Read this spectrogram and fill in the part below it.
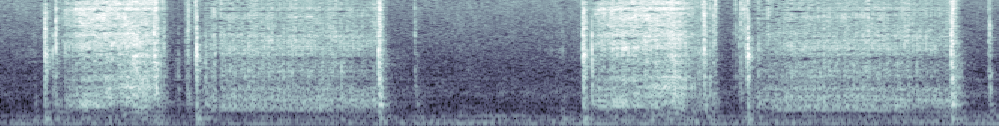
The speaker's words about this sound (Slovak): Vytáčanie pevnej linky. Potom to následné zvonenie.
